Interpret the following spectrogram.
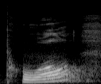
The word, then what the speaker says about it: pool: challenging aside from perhaps the word pool. That sound can be challenging for some people. I have seen some variation, some some differences among how people say that ending L sound. But I like to teach it like this. We move our tongue up like if if these are my my upper teeth, my tongue needs to come up and touch these teeth.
